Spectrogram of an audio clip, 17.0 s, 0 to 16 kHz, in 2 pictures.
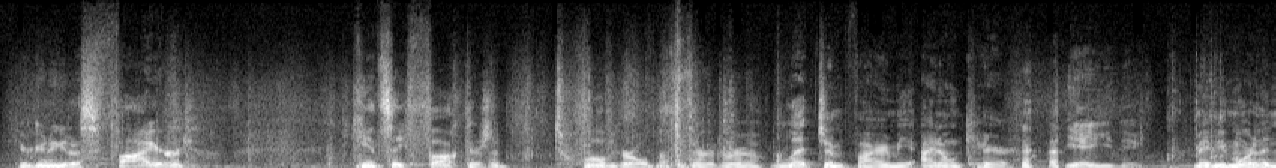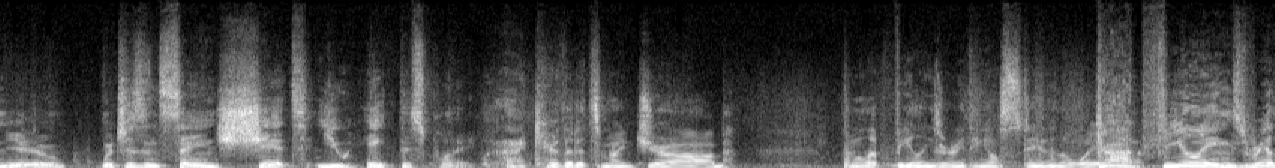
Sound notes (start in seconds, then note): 6.6 chuckling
